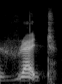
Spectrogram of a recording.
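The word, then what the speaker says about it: read: Spelling रीड वाले ही लिखने हैं, लेकिन बोलते हुए हमने इसको चेंज कर देना है रेड। शी रेड a book. अब अगर हम रेड की ये वाले स्पेलिंग लिखते हैं तो ये गलत है, स्पेलिंग रीड वाले ही आने, बोलते हुए सिर्फ चेंज हो जाना।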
